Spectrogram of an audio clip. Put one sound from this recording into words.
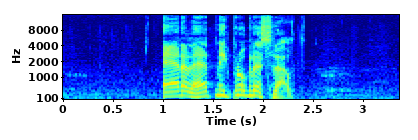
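A man speaks loudly and animatedly into a close microphone.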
